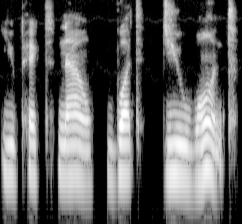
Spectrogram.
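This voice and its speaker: This is a wary young woman adventurer who is terse and guarded, played by a woman in her own low voice. She speaks slowly in short, clipped answers, and the recording is dry and close. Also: little pitch movement, warm tone, no room sound.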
